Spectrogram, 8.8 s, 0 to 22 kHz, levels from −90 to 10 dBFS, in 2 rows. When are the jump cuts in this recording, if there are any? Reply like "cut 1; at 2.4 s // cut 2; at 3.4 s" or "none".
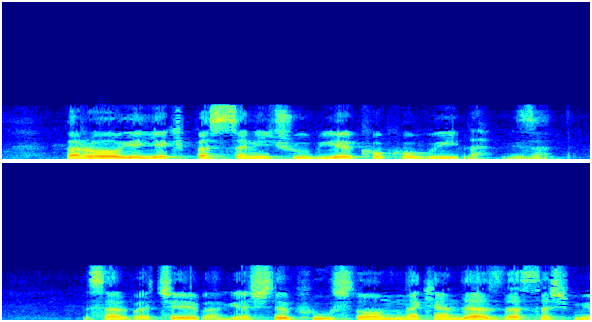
cut 1; at 3.4 s // cut 2; at 5.9 s // cut 3; at 7.4 s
